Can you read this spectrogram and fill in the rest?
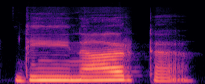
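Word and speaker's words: dīnārta: Dinarta. So you can tell that when there's a line over a vowel, it means it's a longer. It gets 2 beats instead of 1.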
